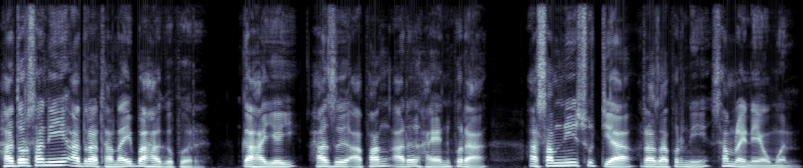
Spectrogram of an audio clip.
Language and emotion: Bodo, neutral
